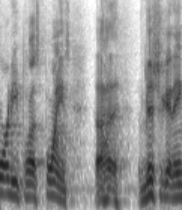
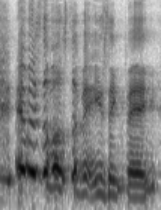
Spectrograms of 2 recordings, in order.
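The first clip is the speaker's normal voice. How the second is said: higher and louder through real laughter; laughing; 13 semitones higher, 7 dB louder than usual. Real, not acted. Host laughs recalling the ugly game-winning shot. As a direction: gush about it while still laughing.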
